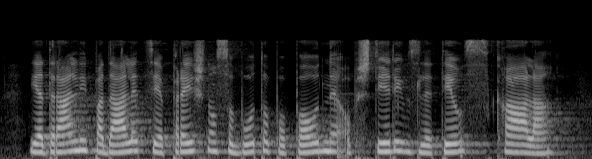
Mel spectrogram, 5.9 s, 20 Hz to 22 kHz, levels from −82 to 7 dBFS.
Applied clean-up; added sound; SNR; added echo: none; none; none; none.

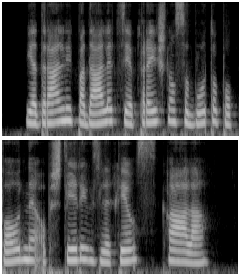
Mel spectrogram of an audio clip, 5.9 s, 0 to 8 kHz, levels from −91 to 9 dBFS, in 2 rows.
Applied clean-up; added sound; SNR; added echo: neural mask model DeepFilterNet 3.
